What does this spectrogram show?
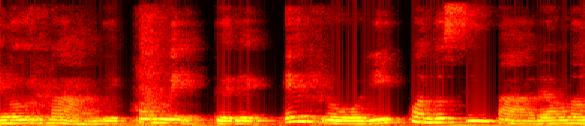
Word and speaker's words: commettere: Cometer, em italiano é commettere. Tá vendo que tem dois M's ali? É só dar uma forçadinha mais naquela pronúncia daquele M, ó. Commettere. Meio segundinho a mais na pronúncia.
